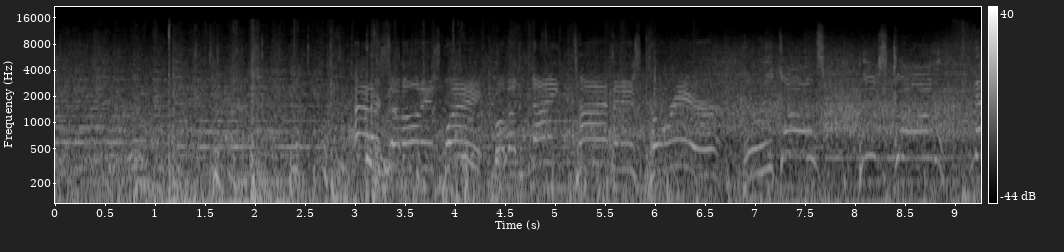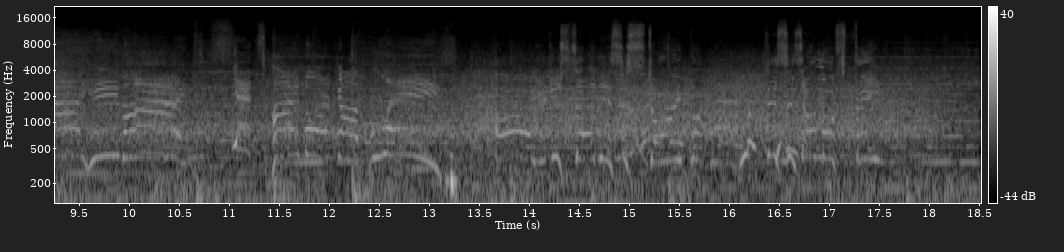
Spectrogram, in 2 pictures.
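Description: American football highlight-reel soundtrack: music under excited shouting voices, with a sharp thud about thirteen seconds in.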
